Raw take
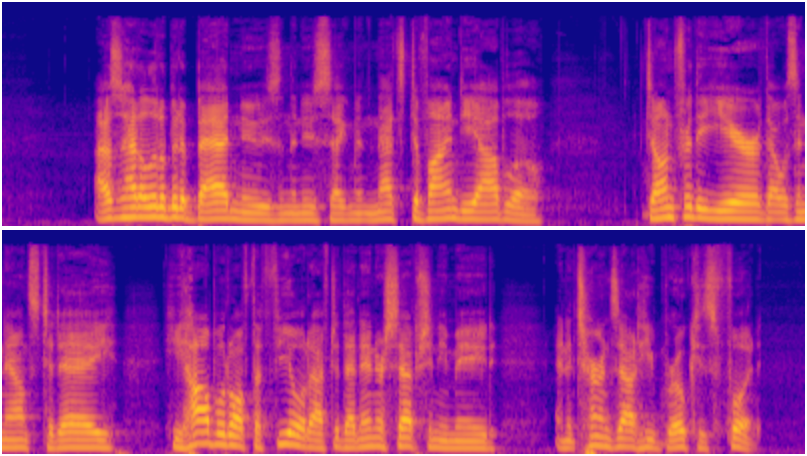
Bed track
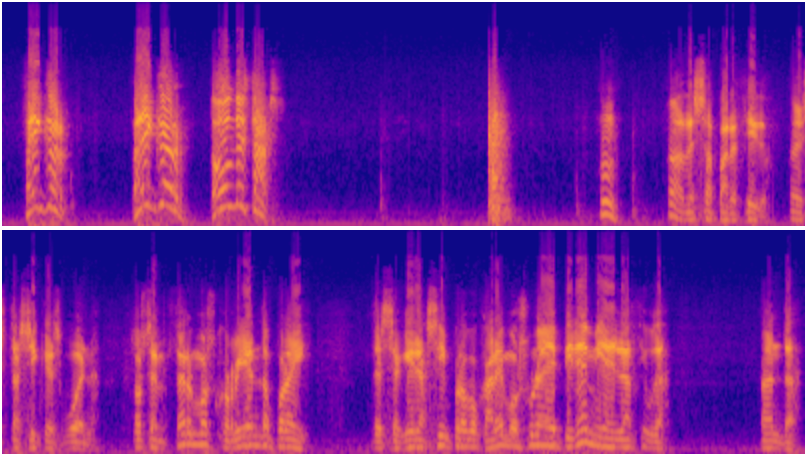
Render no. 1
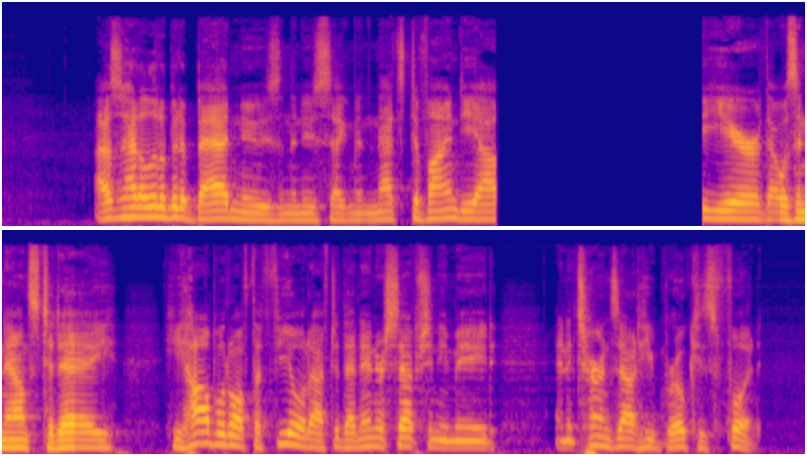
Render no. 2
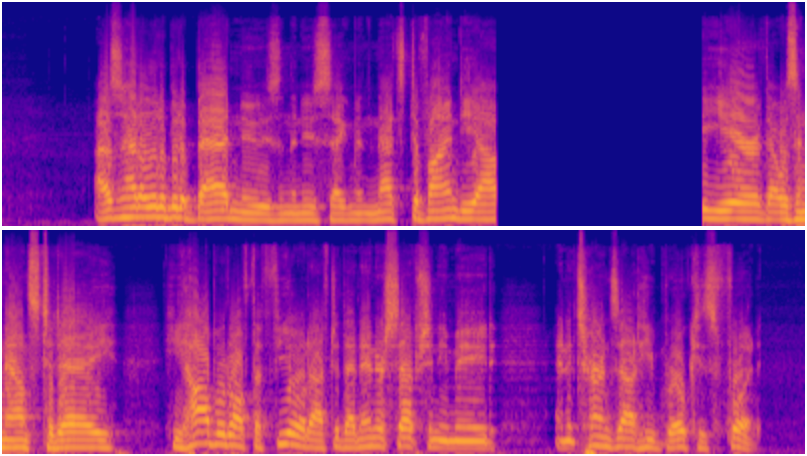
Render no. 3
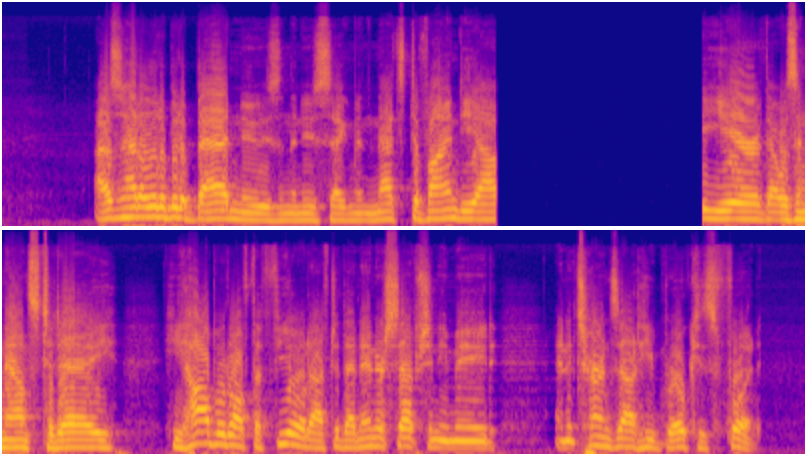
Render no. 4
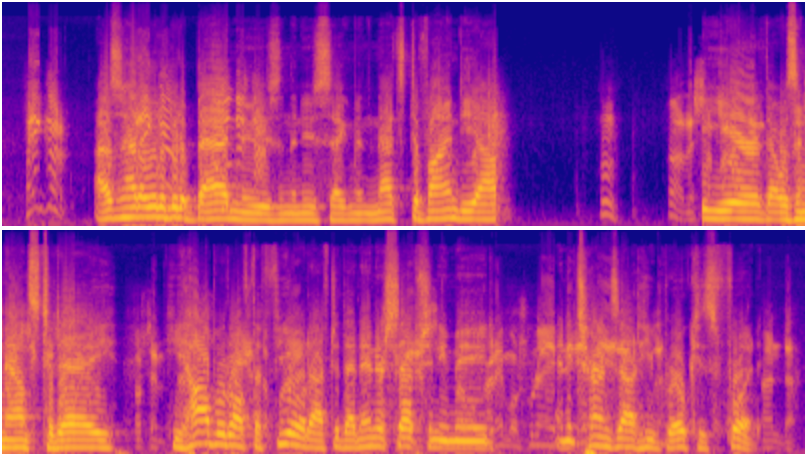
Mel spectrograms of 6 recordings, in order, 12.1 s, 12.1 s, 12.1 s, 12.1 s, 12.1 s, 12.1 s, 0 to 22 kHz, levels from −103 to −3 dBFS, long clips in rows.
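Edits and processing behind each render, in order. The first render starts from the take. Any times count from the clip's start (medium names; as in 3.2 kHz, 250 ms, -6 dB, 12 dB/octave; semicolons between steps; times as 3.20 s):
3.71–5.26 s: mute; 5.84–6.57 s: gain +7.5 dB; 8.79–10.52 s: comb 4.2 ms
saturation -19.5 dBFS, distortion -9 dB
trim +6.5 dB
add bed track -6 dB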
